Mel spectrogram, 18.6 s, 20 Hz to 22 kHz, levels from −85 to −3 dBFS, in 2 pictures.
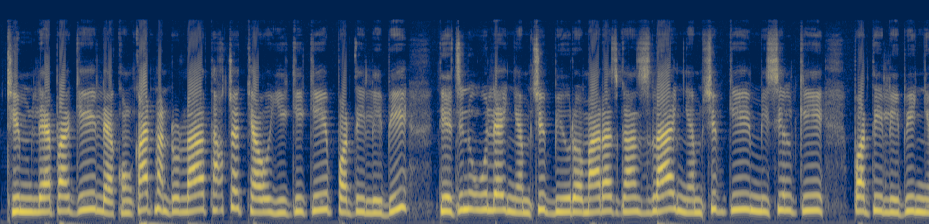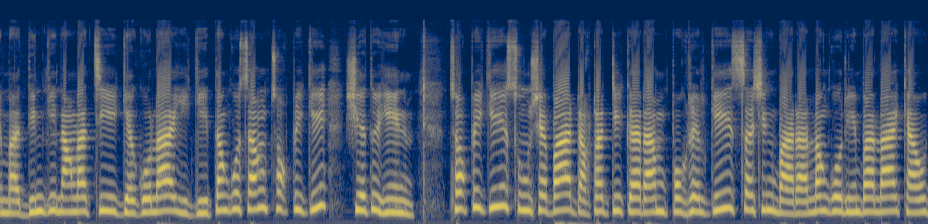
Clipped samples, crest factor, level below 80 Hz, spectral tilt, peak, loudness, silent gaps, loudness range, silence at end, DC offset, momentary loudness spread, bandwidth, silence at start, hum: under 0.1%; 14 dB; -60 dBFS; -3 dB/octave; -4 dBFS; -18 LUFS; none; 2 LU; 0 s; under 0.1%; 6 LU; 15 kHz; 0.05 s; none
